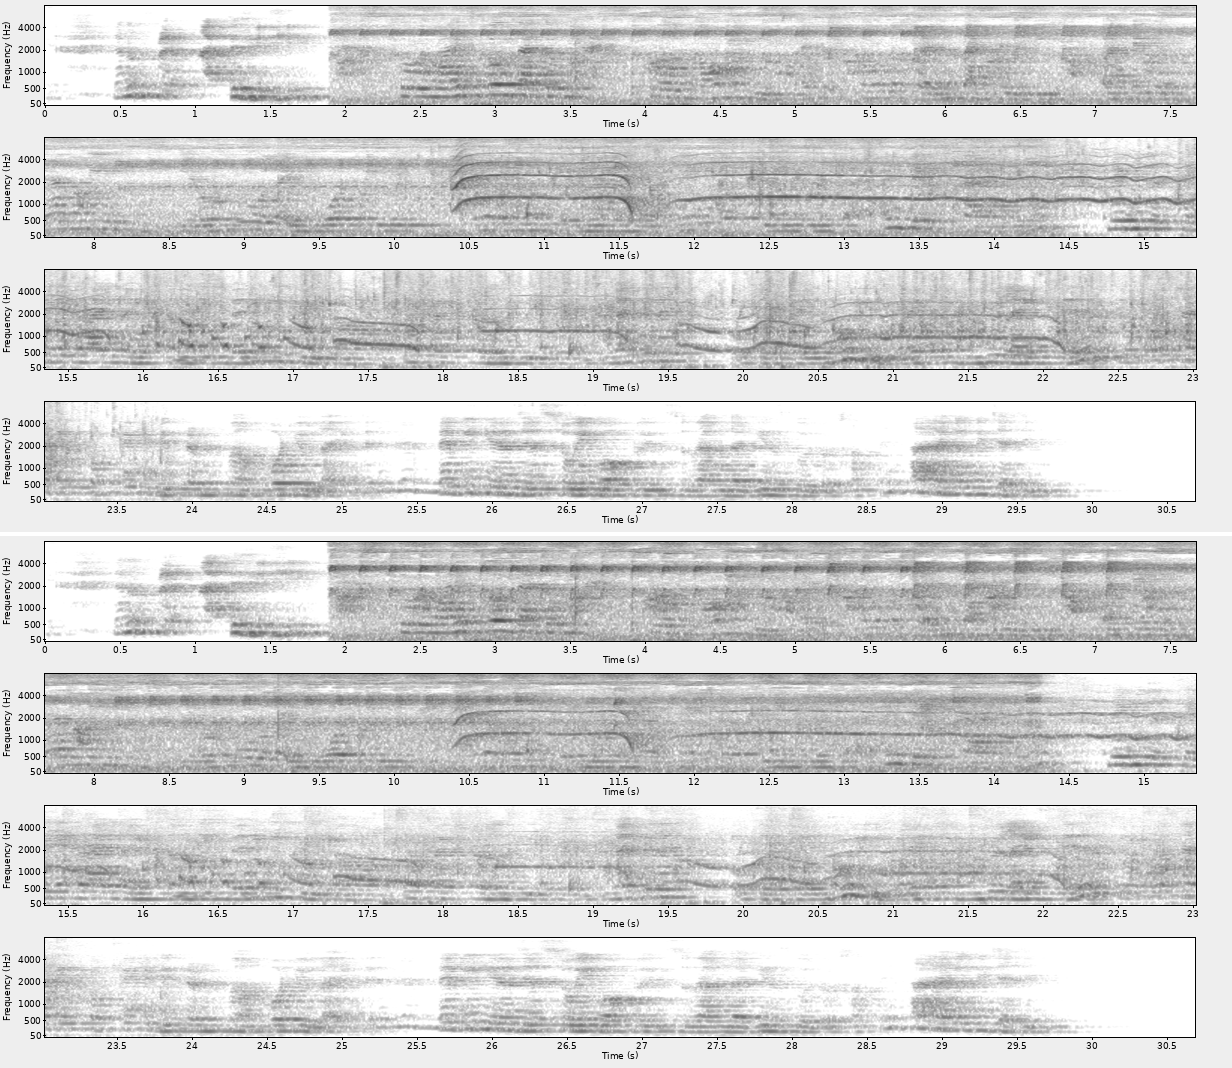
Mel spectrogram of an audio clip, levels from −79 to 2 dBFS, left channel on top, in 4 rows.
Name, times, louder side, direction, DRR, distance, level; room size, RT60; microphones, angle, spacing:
voice 1, 0.1-3.7 4.0-29.6, left 1 dB, 25° left, -3 dB, 1.9 m, -41 dB
sound 1, 1.9-14.3, right 8 dB, 50° right, 0.5 m, -31 dB
sound 2, 9.9-26.9, left 6 dB, 80° left, 0.6 m, -37 dB
8.5 x 7.9 x 3.2 m, 0.93 s
head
